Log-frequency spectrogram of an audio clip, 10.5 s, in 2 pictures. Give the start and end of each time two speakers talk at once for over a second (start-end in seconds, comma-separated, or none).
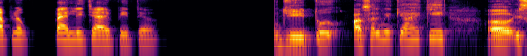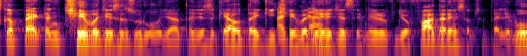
none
